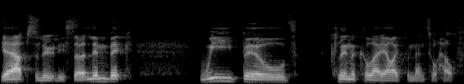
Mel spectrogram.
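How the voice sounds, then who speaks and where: Someone with a British accent speaks in a dry, close sound with no echo. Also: man. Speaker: health tech entrepreneur. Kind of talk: interview. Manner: hesitant, many fillers.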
